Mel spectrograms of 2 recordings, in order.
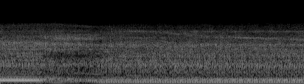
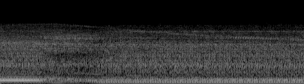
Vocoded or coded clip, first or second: first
